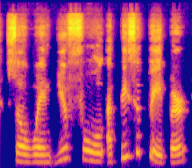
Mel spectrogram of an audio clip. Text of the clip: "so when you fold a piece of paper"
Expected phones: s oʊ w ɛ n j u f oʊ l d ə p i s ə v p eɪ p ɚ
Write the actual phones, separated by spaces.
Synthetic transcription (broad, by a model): s oʊ w ɛ n j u f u l ə p i s ə v p eɪ p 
